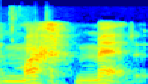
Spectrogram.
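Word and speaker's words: מחמד: The first letter is a mem, and the second letter is a mem. Last letter is a dalet, so you just pronounce those letters Mahmed.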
